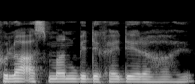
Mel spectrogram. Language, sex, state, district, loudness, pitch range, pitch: Hindi, male, Arunachal Pradesh, Longding, -18 LUFS, 120-130 Hz, 130 Hz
